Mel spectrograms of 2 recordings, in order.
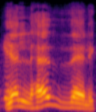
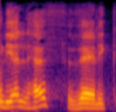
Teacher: ومن طريق التوسط من الشاطبية لينا إضغام الثاء في الذال · Shown in: first take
